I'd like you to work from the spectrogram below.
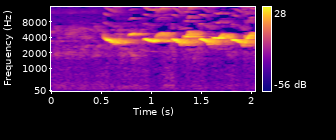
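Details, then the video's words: Excited Oriental magpie-robin (kacer) song for luring others to sing: a sudden burst of high, sharp whistled notes, rapidly repeated and warbling, loud and close with little else audible. "Pancingan Kacer Gacor || Suara Kacer Emosi"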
